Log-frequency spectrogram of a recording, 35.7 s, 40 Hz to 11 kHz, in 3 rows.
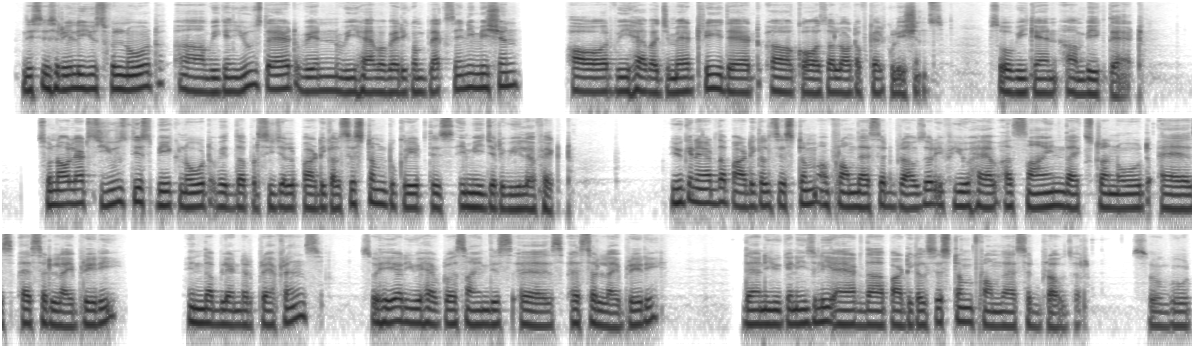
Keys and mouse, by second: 22.6-23.6 drag, 31.9-33.3 drag.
